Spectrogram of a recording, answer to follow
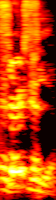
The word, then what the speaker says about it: CIRCIA: Is it Circia? Have we spoken? I think it's Circia. I think we're going to go on record as Circia. We got to go Circia.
